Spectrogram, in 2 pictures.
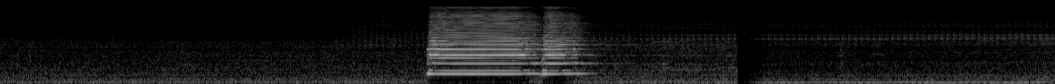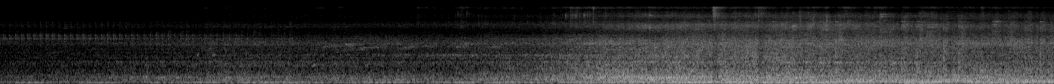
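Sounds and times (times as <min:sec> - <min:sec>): diesel locomotive engine: 0:00.0 - 0:21.0
freight wagons rumbling: 0:08.3 - 0:21.0.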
